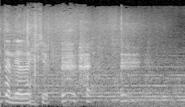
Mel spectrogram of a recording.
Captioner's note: laughter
